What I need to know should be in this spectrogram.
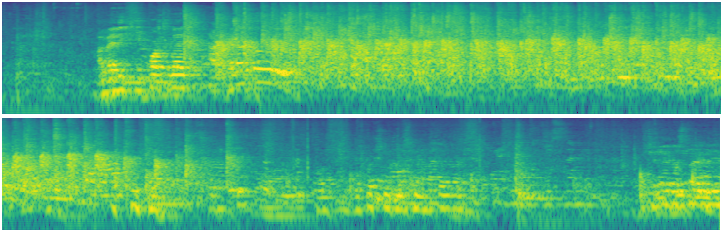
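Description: A crowd of people chatters in a room.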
